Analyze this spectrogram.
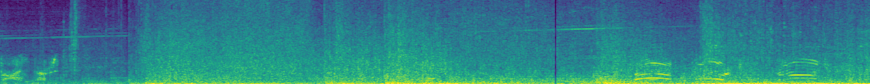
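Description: A huge explosion booms and rumbles on.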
